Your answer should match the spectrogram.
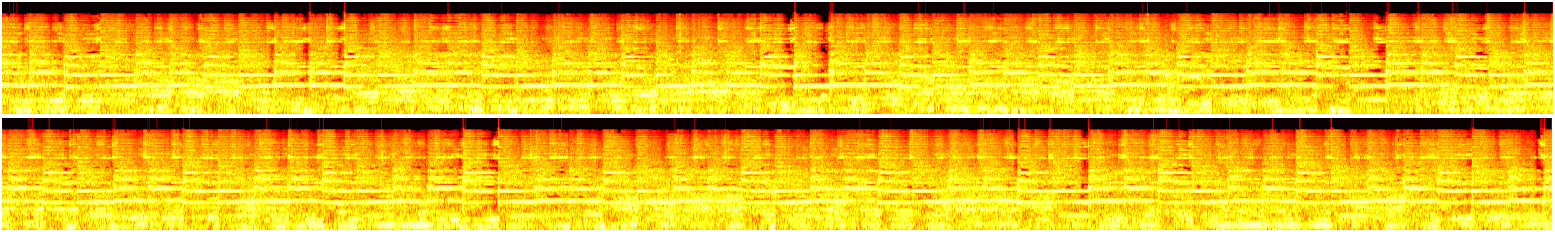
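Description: Temple aarti music: bells ringing continuously over fast, unbroken cymbal and drum percussion.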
